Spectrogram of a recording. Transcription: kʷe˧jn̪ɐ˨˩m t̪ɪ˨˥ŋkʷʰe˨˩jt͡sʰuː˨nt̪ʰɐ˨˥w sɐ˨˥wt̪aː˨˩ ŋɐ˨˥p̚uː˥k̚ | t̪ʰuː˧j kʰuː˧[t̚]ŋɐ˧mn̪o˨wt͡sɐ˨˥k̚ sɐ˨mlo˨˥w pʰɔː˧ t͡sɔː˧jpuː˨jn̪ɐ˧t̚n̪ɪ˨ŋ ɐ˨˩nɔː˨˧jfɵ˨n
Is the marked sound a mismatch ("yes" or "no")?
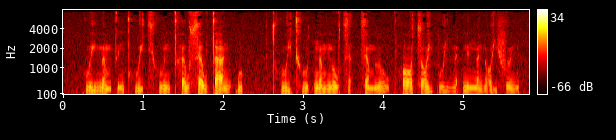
no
